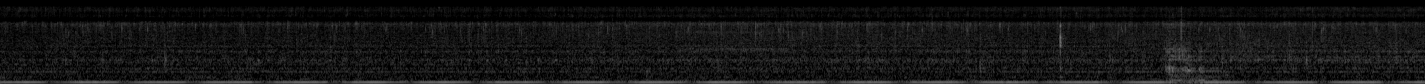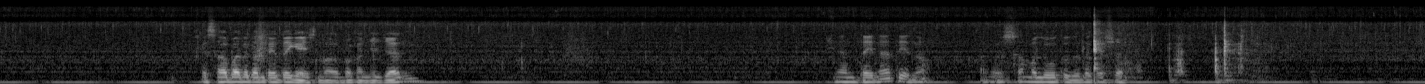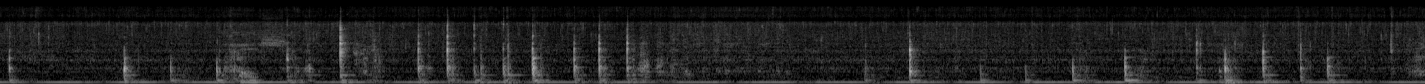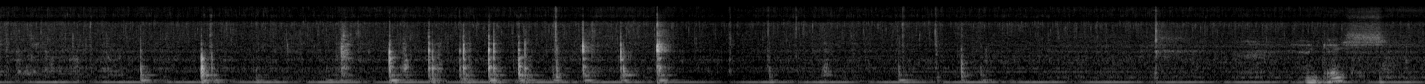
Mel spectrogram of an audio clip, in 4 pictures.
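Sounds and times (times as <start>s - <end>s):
sauce sizzling in oil: 0.0s - 57.0s
spatula tapping against pan: 32.7s - 34.9s, 46.7s - 49.5s.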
